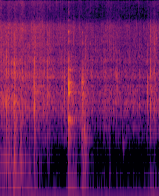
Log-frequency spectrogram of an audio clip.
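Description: Curry leaves, green chili and onion sizzling in a hot pan, a light crackling fry broken by a few sharp stirring clinks and scrapes, no voices.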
